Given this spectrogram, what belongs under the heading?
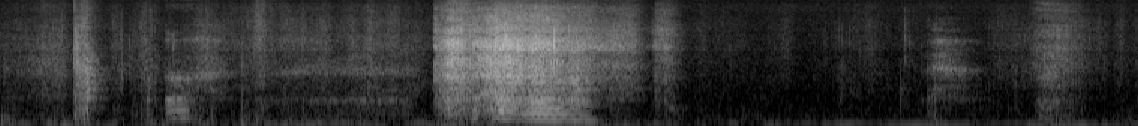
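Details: A cough during a congested head cold with sneezing and nose blowing: a few brief cough bursts and one longer harsh, congested cough with sniffling.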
